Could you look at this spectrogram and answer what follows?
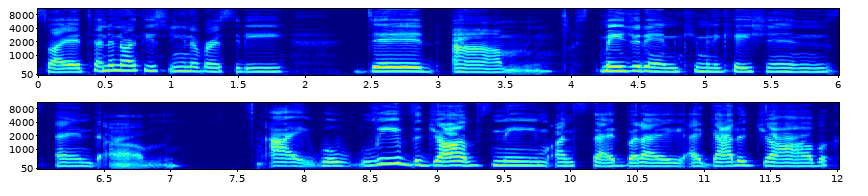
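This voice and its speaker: A woman's voice: on the low side, fairly bright tone, no echo. A young woman from Barbados, guest on a studio radio interview, chatty with many ums and laughs. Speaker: guest, marketing director. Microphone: studio microphone.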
